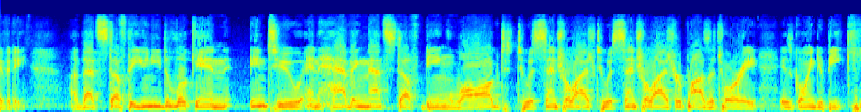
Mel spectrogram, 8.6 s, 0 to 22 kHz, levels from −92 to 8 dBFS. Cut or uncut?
cut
